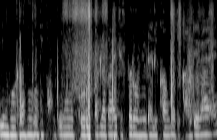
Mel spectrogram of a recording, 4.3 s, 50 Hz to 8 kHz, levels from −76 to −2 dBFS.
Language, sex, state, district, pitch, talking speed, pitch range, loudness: Hindi, female, Chhattisgarh, Korba, 175 Hz, 290 wpm, 170-180 Hz, -25 LUFS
